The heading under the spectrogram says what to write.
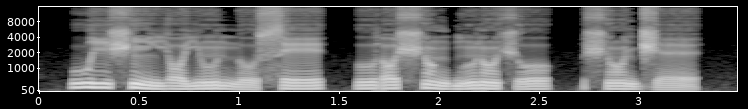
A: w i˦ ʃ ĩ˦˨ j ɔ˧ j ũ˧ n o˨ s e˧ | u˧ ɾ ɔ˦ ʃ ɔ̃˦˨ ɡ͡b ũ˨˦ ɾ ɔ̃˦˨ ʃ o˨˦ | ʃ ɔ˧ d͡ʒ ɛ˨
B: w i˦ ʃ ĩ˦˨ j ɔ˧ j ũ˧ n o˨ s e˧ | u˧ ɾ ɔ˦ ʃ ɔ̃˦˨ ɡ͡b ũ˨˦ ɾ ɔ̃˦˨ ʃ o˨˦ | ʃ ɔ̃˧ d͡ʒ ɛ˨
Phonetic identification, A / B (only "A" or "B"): B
